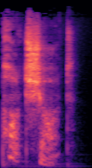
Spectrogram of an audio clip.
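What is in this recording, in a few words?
"potshot", British English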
